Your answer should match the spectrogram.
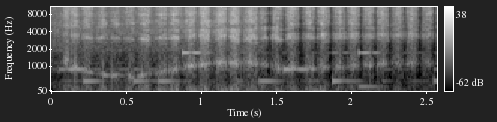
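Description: Teeth being brushed with a toothbrush: quick, steady scrubbing strokes repeat in an even rhythm through the whole stretch, fairly loud and with no voices.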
